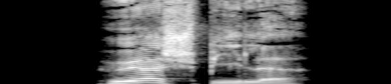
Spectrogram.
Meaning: nominative/accusative/genitive plural of Hörspiel
- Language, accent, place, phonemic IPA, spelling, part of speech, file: German, Germany, Berlin, /ˈhøːɐ̯ˌ̯ʃpiːlə/, Hörspiele, noun, De-Hörspiele.ogg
